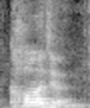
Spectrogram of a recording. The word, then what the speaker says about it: cousin: 그다음에 cousin. Cousin. 오랜만에 사촌을 만나는데 키가 커진 상태로 왔네. 그래서 정확한 발음은 cousin하고 우리말로는 키가 커진 사촌. 그래서 커진 사촌 이렇게 연상하세요. 커진 사촌.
